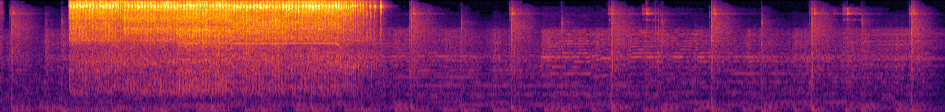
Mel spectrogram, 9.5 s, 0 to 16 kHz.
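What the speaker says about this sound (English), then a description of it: "So to take this rotor off, you have 5 screws and they're a T40." A power tool whirs loudly for a few seconds while backing out T40 Torx screws from a brake rotor on a custom bagger motorcycle's front wheel, followed by a series of quieter ratcheting clicks and metallic handling sounds.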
